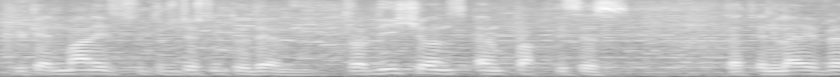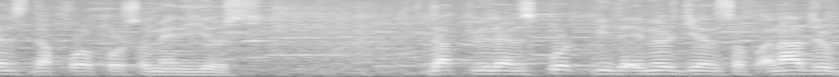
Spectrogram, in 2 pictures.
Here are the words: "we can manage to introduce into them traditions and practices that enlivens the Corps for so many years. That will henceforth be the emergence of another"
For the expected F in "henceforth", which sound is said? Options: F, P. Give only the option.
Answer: P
